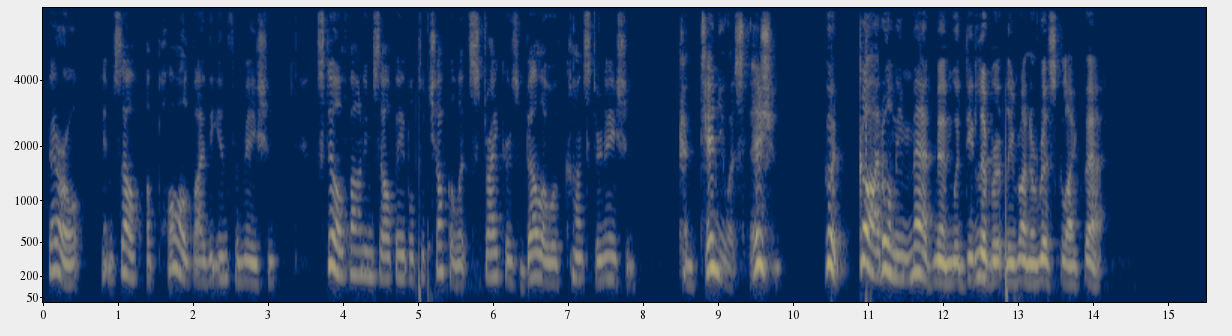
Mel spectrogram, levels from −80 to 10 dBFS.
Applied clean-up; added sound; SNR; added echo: neural mask model DeepFilterNet 3.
